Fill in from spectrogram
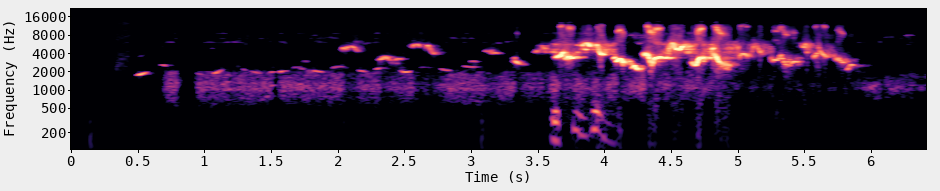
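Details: A Warbling Vireo (Vireo gilvus) sings a rapid, run-on warble of high, tumbling notes lasting over two seconds, after a few scattered thin chirps, over a low steady hum.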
